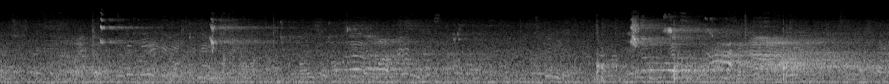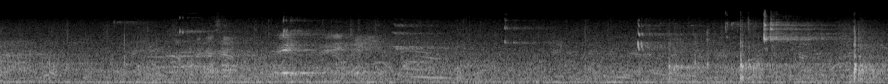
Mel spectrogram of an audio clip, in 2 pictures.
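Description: Paddles strike a ball with sharp pops.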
